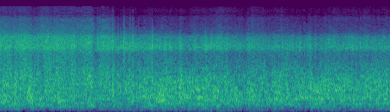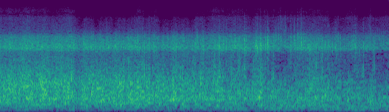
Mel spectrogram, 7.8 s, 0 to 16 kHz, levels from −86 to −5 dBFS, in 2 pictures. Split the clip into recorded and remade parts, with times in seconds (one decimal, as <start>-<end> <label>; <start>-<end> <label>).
0.0-0.6 recorded; 0.6-1.1 remade; 1.1-7.8 recorded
